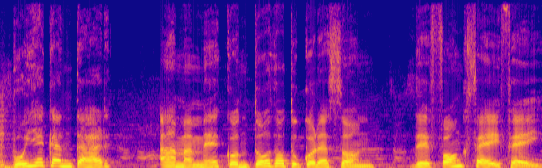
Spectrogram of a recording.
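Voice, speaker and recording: Over music in the background, a woman in a Taiwanese accent speaks very slowly at a medium pitch, her intonation lively. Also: very even loudness. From Taiwan, Hualien county. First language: Amis (speaking Spanish). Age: 30s. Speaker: politician. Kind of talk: interview; public address.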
